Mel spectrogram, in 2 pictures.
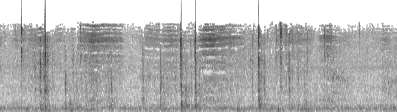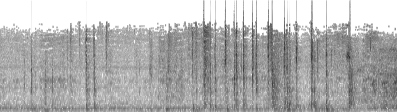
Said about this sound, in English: And this is a special breaker tool that's available in a... widely available. This isn't anything difficult. So then he's just tightening the screw and he's going to pull the lock right out of the door.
